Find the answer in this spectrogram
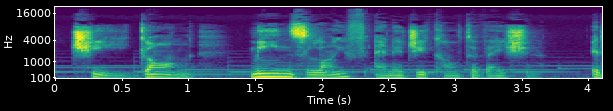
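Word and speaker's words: Qigong: Chi Gong, pronounced Chi Gong, means life energy cultivation.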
